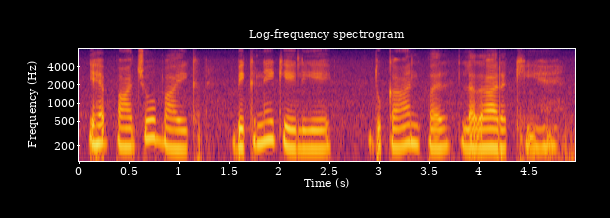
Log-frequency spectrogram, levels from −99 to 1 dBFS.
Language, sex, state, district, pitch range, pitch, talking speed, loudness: Hindi, female, Uttar Pradesh, Lalitpur, 180-220 Hz, 190 Hz, 135 wpm, -18 LUFS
